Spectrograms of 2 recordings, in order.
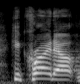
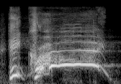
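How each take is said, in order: First: Said in the usual way. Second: Very high, drawn-out desperate shout; crying out. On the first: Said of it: "when you read it, it doesn't sound". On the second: Shown as a demonstration. Preacher showing how Peter's cry really sounded, shouted in distress. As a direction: stretch CRIED into a high, loud wail. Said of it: "it doesn't sound".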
